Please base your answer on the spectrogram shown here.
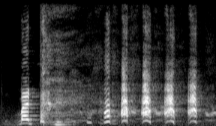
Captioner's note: laughs hysterically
